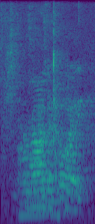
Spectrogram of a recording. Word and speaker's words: Irondequoit: Irondequoit. Irondequoit.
